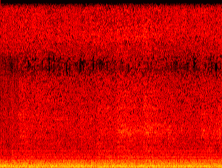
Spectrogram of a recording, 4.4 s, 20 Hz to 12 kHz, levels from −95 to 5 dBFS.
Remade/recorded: recorded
